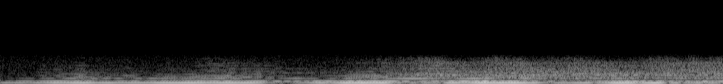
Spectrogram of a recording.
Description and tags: Result of using effects on a gong sample.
